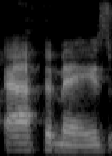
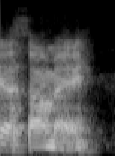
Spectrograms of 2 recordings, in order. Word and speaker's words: athame: and we're talking about athames or how do you say it chris i say athame and i say athame and both are correct so just don't say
